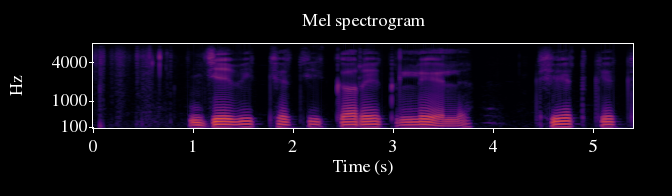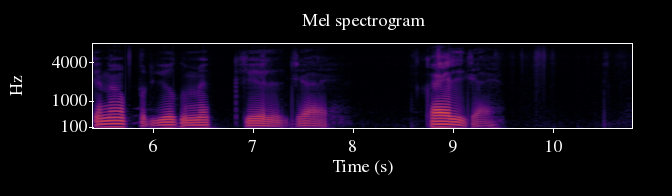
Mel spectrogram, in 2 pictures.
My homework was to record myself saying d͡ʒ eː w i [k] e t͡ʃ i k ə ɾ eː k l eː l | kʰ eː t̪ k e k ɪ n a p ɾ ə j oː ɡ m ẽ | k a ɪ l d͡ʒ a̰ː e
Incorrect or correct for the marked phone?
incorrect: kʰ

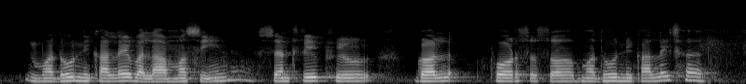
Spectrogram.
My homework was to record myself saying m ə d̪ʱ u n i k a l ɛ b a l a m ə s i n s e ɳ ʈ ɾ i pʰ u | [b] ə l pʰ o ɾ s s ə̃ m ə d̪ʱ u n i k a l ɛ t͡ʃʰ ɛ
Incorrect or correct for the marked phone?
incorrect: ɡ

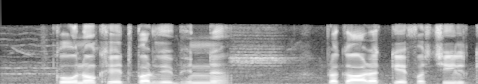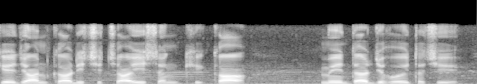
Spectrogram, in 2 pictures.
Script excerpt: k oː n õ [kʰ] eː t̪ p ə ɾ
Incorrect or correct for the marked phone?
correct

